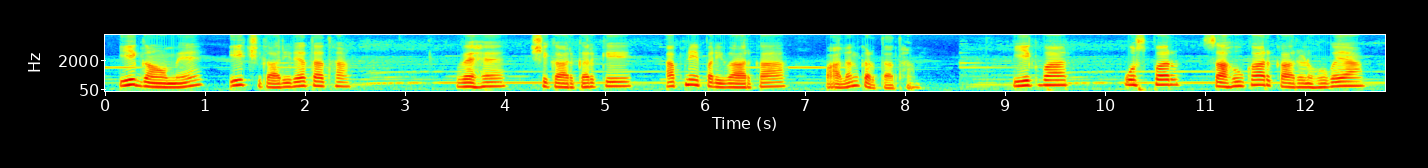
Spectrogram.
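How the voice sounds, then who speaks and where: Someone speaks with lively intonation and long, frequent pauses while music plays in the background. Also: woman, fairly low pitch for a woman. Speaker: voice over artist. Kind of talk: religious story narration.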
